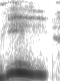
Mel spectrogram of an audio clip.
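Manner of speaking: high, drawn-out squeal; background giggle. Retold or imitated. Maria heard behind husband on phone, high squealed giggle. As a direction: imitate a high little "hee" from behind. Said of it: "you hear Maria in the back going".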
